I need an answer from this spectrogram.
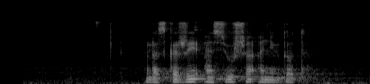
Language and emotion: Russian, neutral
